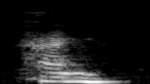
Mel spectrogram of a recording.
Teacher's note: an M at the end of the words is often pronounced without closing the lips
